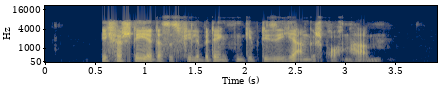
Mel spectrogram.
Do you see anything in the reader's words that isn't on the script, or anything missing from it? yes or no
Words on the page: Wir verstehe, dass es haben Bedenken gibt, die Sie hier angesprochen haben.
yes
